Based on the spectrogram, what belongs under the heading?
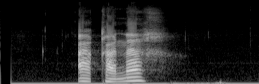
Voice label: "foot", Kaqchikel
